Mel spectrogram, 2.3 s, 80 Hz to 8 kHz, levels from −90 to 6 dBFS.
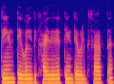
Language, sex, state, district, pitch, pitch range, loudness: Hindi, male, Himachal Pradesh, Shimla, 135 Hz, 135-140 Hz, -14 LUFS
